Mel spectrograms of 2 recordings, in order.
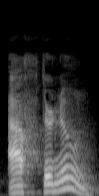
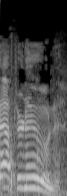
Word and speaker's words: afternoon: Y igual aquí queremos subir la entonación en la primera sílaba de afternoon. Afternoon. Good afternoon.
